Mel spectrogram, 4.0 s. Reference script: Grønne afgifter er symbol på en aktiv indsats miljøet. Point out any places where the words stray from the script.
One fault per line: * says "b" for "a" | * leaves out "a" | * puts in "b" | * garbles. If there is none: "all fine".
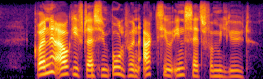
* puts in "for"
